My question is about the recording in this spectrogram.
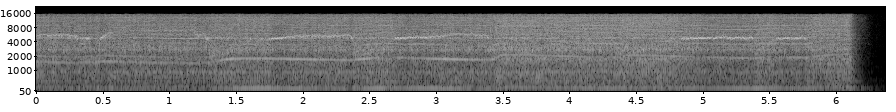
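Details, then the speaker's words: Circa-1995 Milwaukee 0435-1 12V cordless drill run on a 14V M14 lithium battery through an adaptor; the selector switch is broken. Full speed works, but at part trigger the whine jumps up then dies down: a faulty trigger, later replaced. "It seems to not, seems to be something wrong with the trigger. We'll run it the other direction. Full bore seems to work properly, but the in-betweens, it seems to jump up and then kind of die down."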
